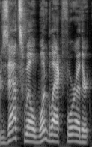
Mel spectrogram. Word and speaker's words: Szat: you pronounce this shoals i've been saying silent s yeah sure zats will one black four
